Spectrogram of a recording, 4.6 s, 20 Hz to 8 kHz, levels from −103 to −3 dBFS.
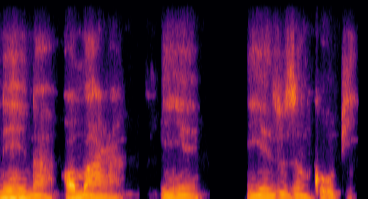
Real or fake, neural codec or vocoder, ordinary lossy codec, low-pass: real; none; Opus, 16 kbps; 7.2 kHz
